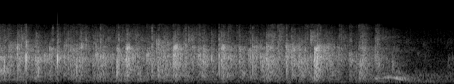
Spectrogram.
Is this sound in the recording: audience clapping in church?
yes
